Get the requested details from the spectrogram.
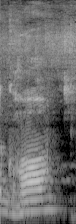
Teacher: जो आपका सघोष होता है ना, इन व्यंजनों के उच्चारण में जो स्वर तंत्रियां हैं ना उनमें कंपन होता है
